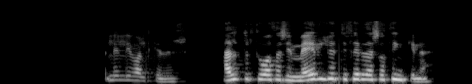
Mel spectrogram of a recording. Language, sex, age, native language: Icelandic, female, 30-39, Icelandic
